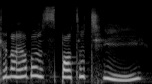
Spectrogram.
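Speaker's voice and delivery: British accent, playful demo. Shown as a demonstration. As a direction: do your best British accent. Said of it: "Let's hear yours".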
